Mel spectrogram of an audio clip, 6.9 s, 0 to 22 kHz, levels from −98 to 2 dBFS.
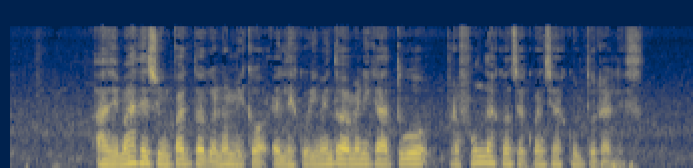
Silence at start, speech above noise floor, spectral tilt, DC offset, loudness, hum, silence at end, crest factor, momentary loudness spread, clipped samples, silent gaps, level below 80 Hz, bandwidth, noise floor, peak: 0.95 s; 31 dB; -6 dB/octave; under 0.1%; -21 LUFS; none; 0.55 s; 18 dB; 12 LU; under 0.1%; none; -48 dBFS; 11.5 kHz; -51 dBFS; -4 dBFS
